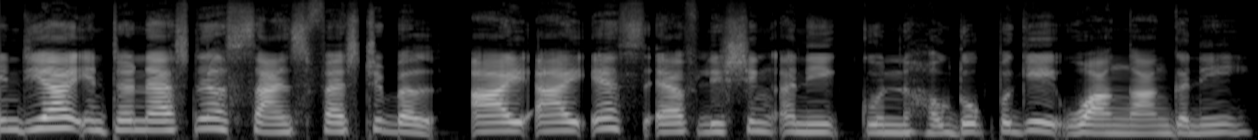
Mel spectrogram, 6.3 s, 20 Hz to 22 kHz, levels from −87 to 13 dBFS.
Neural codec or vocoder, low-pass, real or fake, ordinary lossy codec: none; none; real; none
